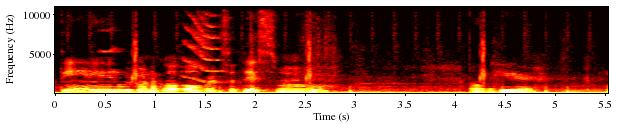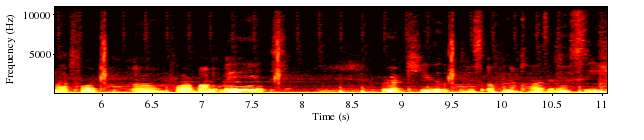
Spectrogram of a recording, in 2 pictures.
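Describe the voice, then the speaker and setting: A woman's voice: mid-range voice, steady tone, takes it slowly, over music, rough recording. A woman, chatting casually for a vlog on a handheld phone. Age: 20s. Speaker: vlogger. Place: inside a moving car, later walking through a house. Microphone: handheld phone at arm's length.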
